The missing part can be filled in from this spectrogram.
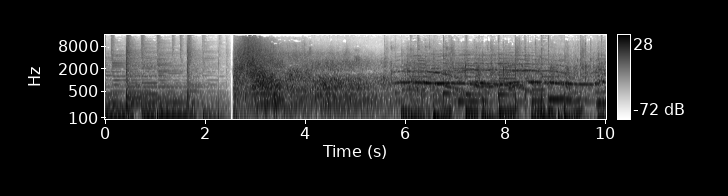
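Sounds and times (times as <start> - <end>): explosion-like hit: 2.6 - 6.7.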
